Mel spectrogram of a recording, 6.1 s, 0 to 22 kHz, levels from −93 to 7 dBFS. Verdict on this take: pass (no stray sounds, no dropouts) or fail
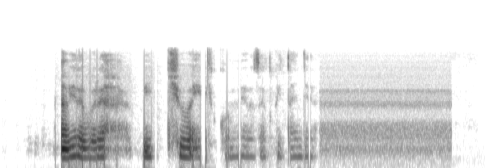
pass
